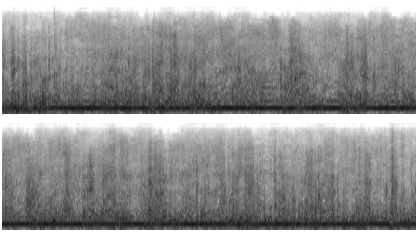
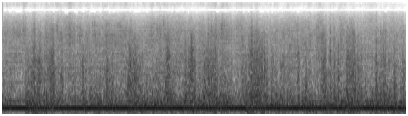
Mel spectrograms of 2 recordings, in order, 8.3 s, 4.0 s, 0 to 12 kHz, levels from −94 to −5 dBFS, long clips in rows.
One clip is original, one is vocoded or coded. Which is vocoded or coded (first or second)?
first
